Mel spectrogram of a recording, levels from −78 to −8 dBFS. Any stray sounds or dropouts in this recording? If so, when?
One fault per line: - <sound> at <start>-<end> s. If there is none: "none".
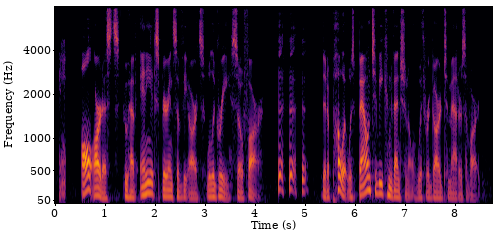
- laugh at 0.1-0.2 s
- laugh at 4.4-5.1 s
